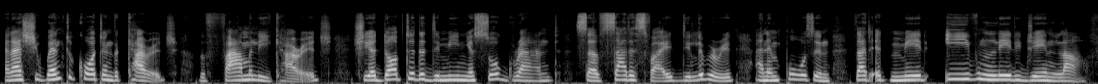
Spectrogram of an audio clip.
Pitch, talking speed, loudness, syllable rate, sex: 195 Hz, 165 wpm, -19 LUFS, 5.1 syllables/s, female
